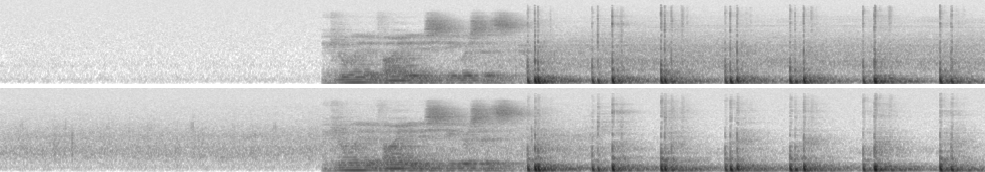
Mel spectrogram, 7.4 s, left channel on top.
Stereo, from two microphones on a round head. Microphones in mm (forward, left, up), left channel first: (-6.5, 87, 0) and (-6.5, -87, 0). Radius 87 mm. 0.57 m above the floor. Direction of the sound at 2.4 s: 10° left (ahead or behind).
